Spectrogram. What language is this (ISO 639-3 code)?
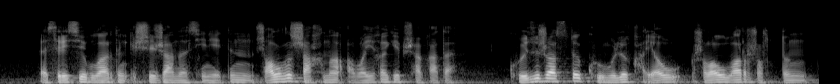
kaz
